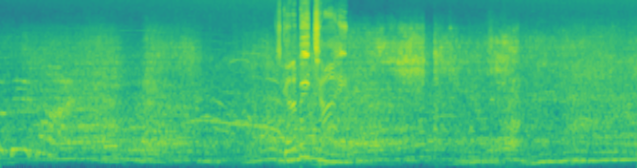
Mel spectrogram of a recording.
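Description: Monster trucks race on a damp track at Jennerstown, engines revving and swelling in loud, continuous waves with rising and falling pitch, while a commentator talks over the roar.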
